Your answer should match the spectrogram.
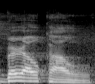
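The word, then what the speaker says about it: בְּרָכָה: original language niya is Anong basa dito to berka bera okay ang pronunciation diyan is bera kao okay ang layo ano pero Hebrew word po kasi yan yan so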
